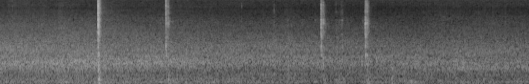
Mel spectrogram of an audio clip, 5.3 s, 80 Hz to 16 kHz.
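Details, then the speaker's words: 2009 Mercedes C300 that won't start, a common issue; battery, fuses and starter relay checked good and the radio works. Key turned: two sharp clicks, then no starter whir or cranking. No-crank condition, cause not yet shown. "I got this Mercedes C300 2009. Won't start. It's a common issue."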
